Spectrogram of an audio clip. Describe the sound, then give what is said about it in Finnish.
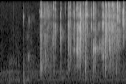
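A snack bar being bitten and eaten: one small click, then a dense, crackly run of crunching and crinkling that grows louder and keeps going to the end, with no talk. “Tää oli itse asiassa niin hauska makkunen, että mä taidan. Mun on pakko syödä tää melkein kokonainen laatta.”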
